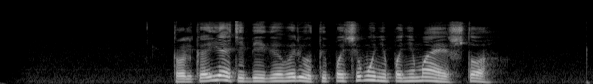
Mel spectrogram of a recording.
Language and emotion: Russian, angry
